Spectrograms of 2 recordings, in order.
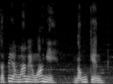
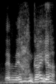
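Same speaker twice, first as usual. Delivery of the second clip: laughing through the words, louder; 8 dB louder than usual. Real, not acted. To viewers, recalling posh areas of KL, laughing. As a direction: chuckle out the punchline. Joking about rich neighbourhoods.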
